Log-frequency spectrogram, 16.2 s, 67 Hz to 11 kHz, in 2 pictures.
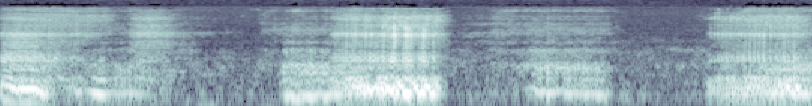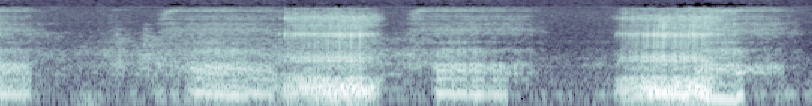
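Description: Loud, rattling snores on breathing in, about 16 breaths a minute, with quieter breaths out between them.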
